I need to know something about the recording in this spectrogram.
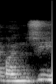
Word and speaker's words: पंछी: च के बाद छ आता है, पंछी है, तो छ के पहले इसका उच्चारण हो रहा है, इसलिए यह बिंदी य का उच्चारण करेगी।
